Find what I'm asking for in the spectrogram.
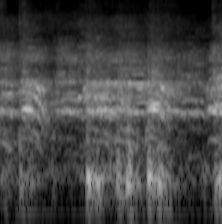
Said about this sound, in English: Crowd chanting OV-dub, OV-dub, trying to will Kal back into this thing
